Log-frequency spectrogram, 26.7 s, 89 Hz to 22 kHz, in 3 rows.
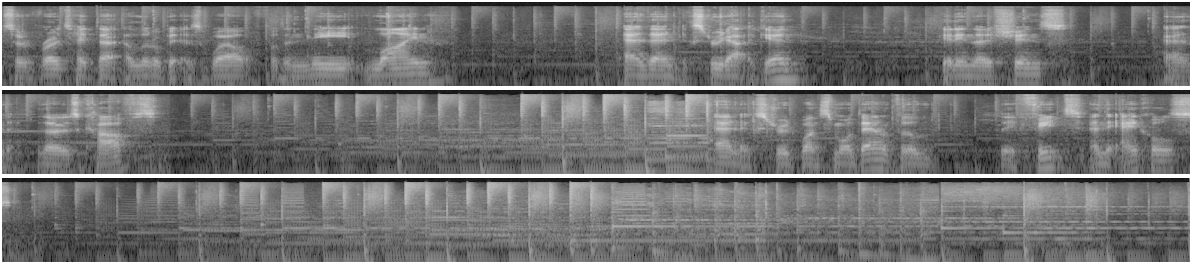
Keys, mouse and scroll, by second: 1.3 g, 2.8 KP_1, 4.2 shift+middle click, 5.3 e, 6.9 s, 8.1 click, 9.0 click, 10.3 s, 11.2 click, 12.6-13.1 scroll down 1, 13.1 scroll up 1, 14.1 e, 15.8 s, 17.1 click, 19.1 g, 21.6 click, 23.5 s, 25.9 e.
